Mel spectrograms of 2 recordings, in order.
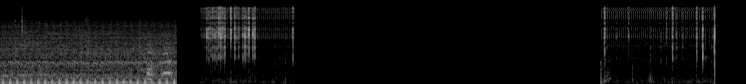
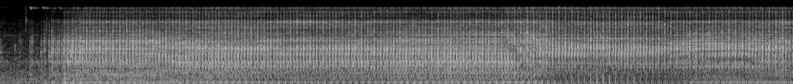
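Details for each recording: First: Honda Beat FI scooter, idling after the drive-side (CVT) rollers were replaced: the coarse rattle heard before, already present at idle without throttle, is gone; brief, even, steady idle pulsing with no roughness or rattle, normal idle. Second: Honda Beat FI, reportedly repaired under a month ago, running with CVT cover off: harsh metallic clatter over steady high drone, rough even at idle; pointing to worn front pulley rollers rattling.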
